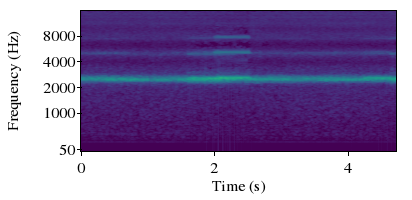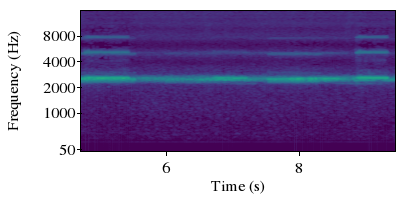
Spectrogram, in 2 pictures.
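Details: A single cricket's high, sustained trill runs without pause, steady in pitch, with short flashes of brighter overtone every few seconds.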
